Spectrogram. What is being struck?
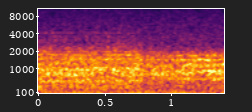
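Nothing is struck.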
